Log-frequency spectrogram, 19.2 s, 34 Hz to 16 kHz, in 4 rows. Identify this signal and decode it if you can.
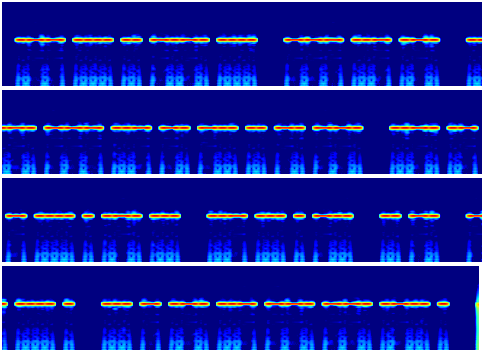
Morse code, heard as a keyed tone, about 25 wpm, 1000 Hz. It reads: WHICH OUR FOUNDING FATHERS USED IN THE STRUGGLE
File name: qotdfiles / 25wpm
